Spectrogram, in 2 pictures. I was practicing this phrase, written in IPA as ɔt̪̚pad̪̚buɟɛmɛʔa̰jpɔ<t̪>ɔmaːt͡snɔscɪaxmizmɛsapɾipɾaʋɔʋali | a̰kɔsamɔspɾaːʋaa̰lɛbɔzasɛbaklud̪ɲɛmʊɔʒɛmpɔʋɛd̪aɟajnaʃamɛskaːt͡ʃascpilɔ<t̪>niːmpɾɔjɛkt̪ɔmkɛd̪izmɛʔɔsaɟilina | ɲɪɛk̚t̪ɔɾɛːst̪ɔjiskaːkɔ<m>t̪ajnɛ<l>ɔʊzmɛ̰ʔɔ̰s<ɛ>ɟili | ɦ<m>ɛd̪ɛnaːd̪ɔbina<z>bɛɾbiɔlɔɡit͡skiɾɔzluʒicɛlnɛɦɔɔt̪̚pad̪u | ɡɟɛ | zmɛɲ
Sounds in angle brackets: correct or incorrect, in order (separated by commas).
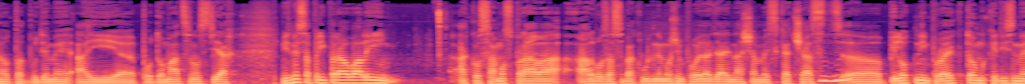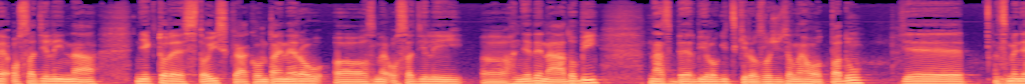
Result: incorrect, correct, incorrect, incorrect, incorrect, incorrect, correct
